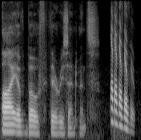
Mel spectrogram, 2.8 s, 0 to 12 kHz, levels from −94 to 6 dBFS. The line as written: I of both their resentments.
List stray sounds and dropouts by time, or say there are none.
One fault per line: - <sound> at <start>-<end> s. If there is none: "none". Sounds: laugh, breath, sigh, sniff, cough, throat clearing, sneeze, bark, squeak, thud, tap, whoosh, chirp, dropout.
- chirp at 2.2-2.7 s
